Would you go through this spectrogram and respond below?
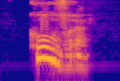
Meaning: inflection of couvrir: 1. first/third-person singular present indicative/subjunctive 2. second-person singular imperative
- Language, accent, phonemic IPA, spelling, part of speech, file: French, Canada, /kuvʁ/, couvre, verb, LL-Q150 (fra)-couvre.wav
